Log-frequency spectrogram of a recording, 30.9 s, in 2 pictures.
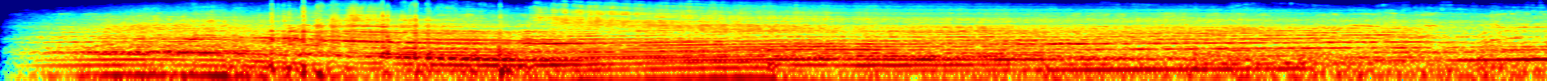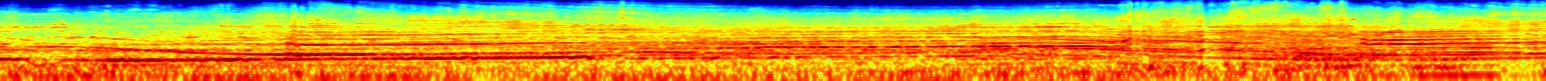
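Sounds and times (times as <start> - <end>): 
various cars after the Esses at Le Mans: 0.1 - 30.9.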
